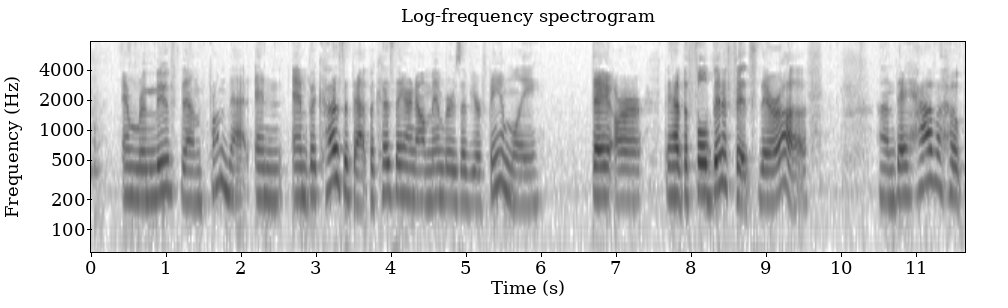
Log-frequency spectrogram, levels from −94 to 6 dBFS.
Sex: female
